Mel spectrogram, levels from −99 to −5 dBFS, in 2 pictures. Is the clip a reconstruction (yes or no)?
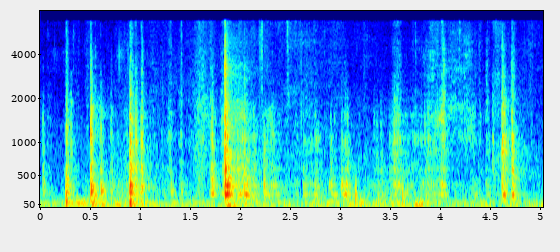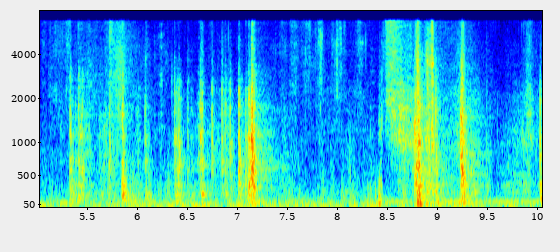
no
